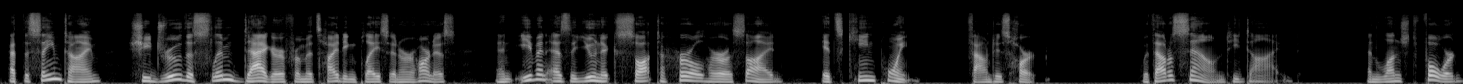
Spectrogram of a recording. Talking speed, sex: 175 wpm, male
